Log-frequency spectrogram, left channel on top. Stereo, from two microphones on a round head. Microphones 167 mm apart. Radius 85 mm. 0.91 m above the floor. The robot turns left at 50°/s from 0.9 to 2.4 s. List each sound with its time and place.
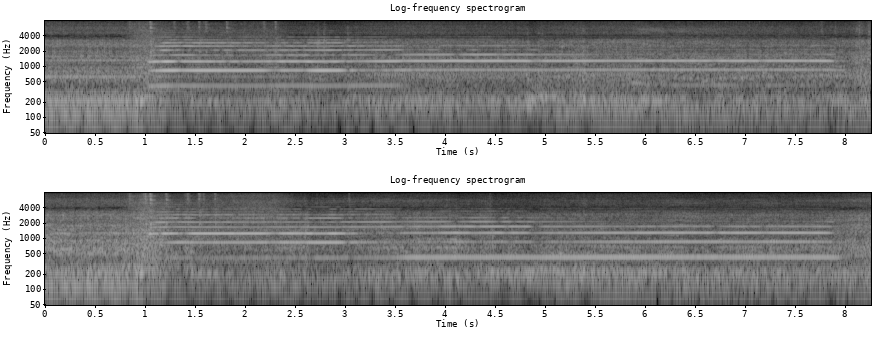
1.0 s a trumpet: 170° right, 9.5 m; by 8.0 s 120° left, 9.5 m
